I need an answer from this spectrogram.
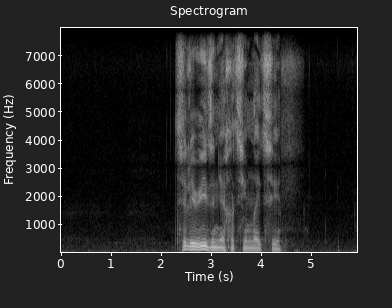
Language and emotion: Russian, neutral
